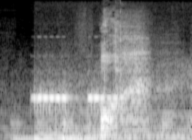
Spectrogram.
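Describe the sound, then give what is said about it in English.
A telephone rings in two short, bright tonal bursts over a busy background, then the ringing stops. “He answers the phone.”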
